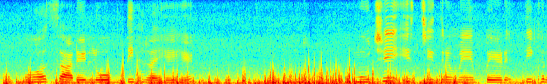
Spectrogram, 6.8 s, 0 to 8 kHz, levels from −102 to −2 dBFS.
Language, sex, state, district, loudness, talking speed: Hindi, female, Madhya Pradesh, Dhar, -18 LUFS, 115 wpm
